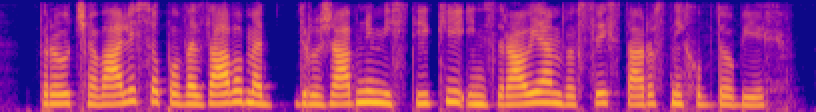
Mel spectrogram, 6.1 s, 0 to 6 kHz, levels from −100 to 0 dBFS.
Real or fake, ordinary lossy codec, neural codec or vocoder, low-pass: fake; none; codec, 16 kHz, 8 kbps, FreqCodec, larger model; 5.4 kHz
